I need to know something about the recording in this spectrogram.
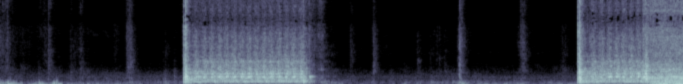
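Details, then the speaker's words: Vauxhall Viva, first start after fitting a new Weber carburettor while checking for fuel leaks: engine cranks, catches and races in fast, loud bursts instead of settling. High idle on start-up. Owner wonders whether timing needs redoing and plans new spark plugs. "because the engine does seem like it it was gone when I first kicked it over it was racing like the clappers and I'm thinking well I'll definitely I'll stick a new set of spark plugs in there"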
